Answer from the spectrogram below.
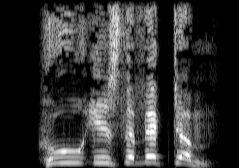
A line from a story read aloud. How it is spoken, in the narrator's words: Rachel shouted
